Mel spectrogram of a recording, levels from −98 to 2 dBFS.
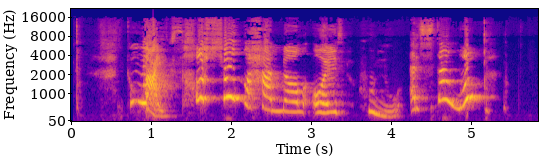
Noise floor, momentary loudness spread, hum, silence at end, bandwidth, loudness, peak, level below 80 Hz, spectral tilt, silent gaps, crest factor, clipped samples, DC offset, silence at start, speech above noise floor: -52 dBFS; 16 LU; none; 0.55 s; 16.5 kHz; -14 LUFS; 0 dBFS; -72 dBFS; -0.5 dB/octave; none; 16 dB; under 0.1%; under 0.1%; 0.4 s; 36 dB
